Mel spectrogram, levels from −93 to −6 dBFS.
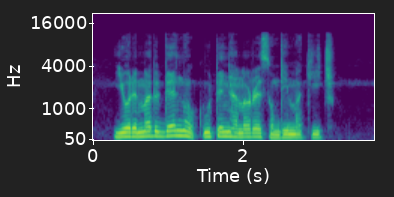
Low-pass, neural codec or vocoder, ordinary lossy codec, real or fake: none; codec, 24 kHz, 1 kbps, SNAC; none; fake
